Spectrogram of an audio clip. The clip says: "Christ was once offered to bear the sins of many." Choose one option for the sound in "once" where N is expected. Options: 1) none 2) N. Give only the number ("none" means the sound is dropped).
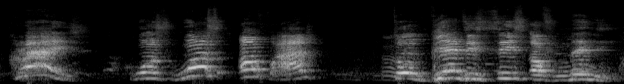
1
